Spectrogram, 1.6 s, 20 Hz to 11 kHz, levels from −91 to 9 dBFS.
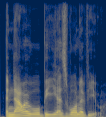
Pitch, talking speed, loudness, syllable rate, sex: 145 Hz, 340 wpm, -18 LUFS, 7.1 syllables/s, male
